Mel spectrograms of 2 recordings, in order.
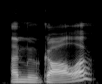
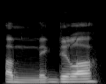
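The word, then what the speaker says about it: Amygdala: up next we have I think it's pronounced Amala I think how pronounce it is how they pronounce in the game but I know TCH pronounced a migdala that just pronounce it different ly within the game for some odd reason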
